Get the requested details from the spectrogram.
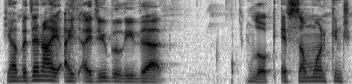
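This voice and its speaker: Brisk and mid-range, this voice belongs to a young adult man from Australia co-hosting a podcast. His talk is relaxed and thoughtful, wandering through lots of filler words.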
